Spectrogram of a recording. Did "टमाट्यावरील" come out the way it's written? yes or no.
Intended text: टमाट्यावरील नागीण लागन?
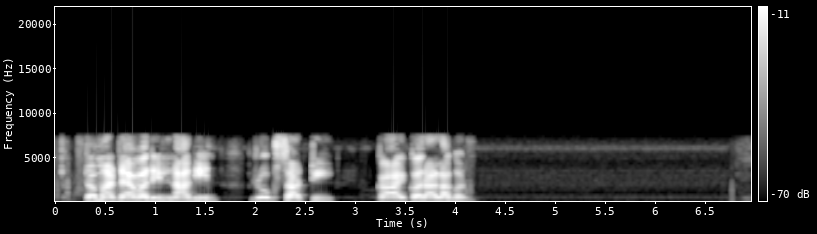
yes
